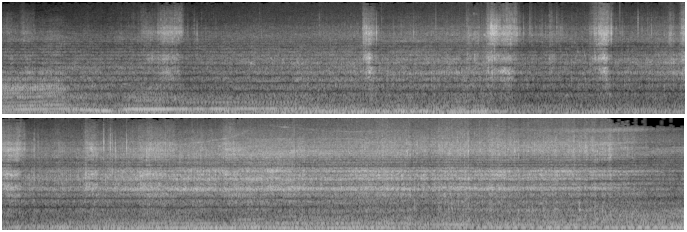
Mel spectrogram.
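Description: An off-road vehicle engine rumbles as it drives slowly past.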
